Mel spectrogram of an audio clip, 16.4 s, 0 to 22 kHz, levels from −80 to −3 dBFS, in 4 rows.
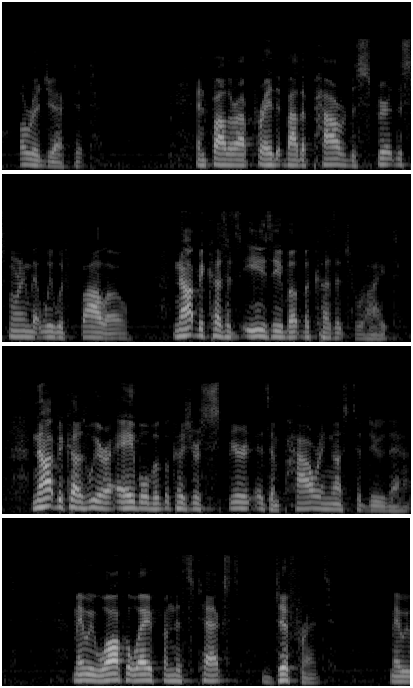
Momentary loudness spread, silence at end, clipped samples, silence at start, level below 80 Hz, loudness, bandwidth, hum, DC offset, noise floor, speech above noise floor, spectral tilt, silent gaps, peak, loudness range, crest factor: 18 LU; 0 s; under 0.1%; 0.2 s; -78 dBFS; -37 LUFS; 9 kHz; none; under 0.1%; -71 dBFS; 34 dB; -6.5 dB/octave; none; -16 dBFS; 5 LU; 22 dB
